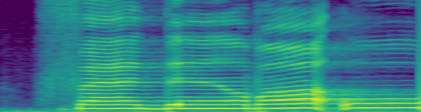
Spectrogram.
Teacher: Karena ada hamzah berbaris dhammah yang ketemu dengan waw sukun. Dibacanya panjang 2 harokat. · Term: mad badal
